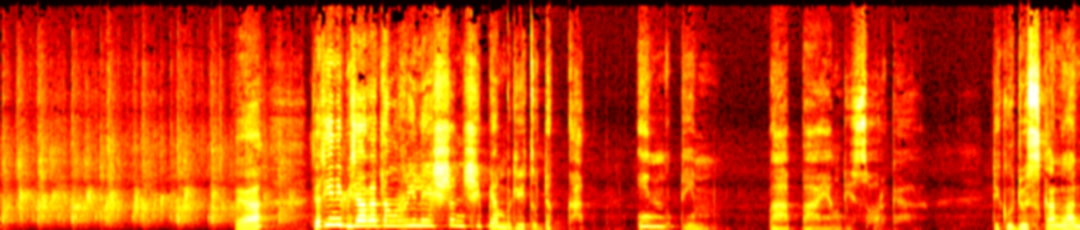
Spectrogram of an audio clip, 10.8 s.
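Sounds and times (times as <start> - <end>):
audience applauding: 0.0 - 4.2
speech: 2.4 - 9.1, 10.0 - 10.7.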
